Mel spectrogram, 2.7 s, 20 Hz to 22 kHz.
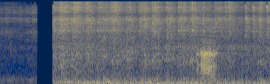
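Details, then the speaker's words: Small-block 350 V8 in a truck, running on Tuned Port Injection with a stock '86 Corvette 350 computer and a cam too big for it, fed from a 5-gallon jug through a high-pressure pump and filter. Deep, even idle rumble with no knocks or misses: runs really good. "it listen to that oh my God he's running really good"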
